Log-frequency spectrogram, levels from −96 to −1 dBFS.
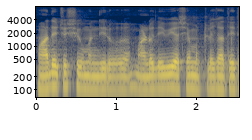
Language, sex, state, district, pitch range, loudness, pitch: Marathi, male, Maharashtra, Gondia, 100-110 Hz, -19 LUFS, 105 Hz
